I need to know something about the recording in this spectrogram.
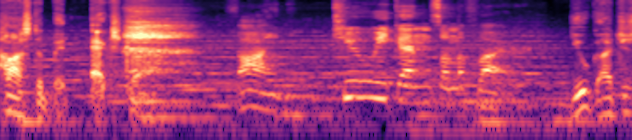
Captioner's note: groans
